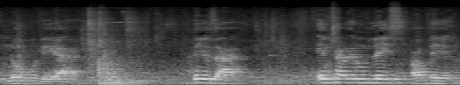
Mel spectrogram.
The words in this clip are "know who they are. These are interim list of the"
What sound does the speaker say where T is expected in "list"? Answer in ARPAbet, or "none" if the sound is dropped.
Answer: none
